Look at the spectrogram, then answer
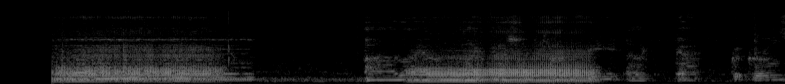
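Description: A sleeping Cavalier King Charles Spaniel snores in long, rasping, droning breaths, with a brief human voice at the end.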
